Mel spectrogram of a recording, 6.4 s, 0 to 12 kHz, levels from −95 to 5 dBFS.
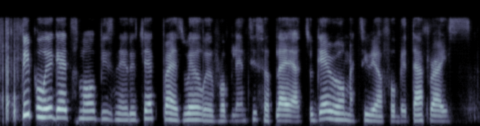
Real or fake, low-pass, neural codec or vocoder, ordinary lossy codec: fake; 7.2 kHz; codec, 16 kHz, 4 kbps, X-Codec, HuBERT features, trained on general audio; none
